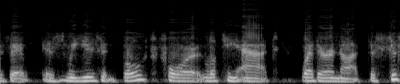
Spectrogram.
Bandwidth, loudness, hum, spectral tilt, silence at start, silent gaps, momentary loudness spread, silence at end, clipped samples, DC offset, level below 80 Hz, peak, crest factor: 14 kHz; -22 LUFS; none; -8 dB/octave; 0 s; none; 6 LU; 0 s; under 0.1%; under 0.1%; -66 dBFS; -6 dBFS; 16 dB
